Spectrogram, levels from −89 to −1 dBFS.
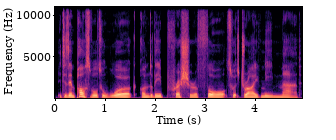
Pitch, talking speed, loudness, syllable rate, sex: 145 Hz, 170 wpm, -17 LUFS, 4.4 syllables/s, male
